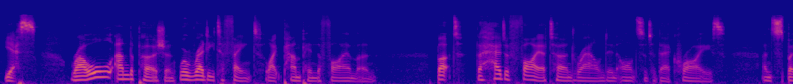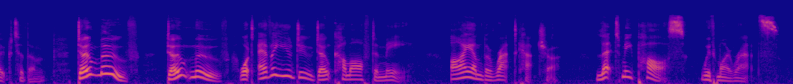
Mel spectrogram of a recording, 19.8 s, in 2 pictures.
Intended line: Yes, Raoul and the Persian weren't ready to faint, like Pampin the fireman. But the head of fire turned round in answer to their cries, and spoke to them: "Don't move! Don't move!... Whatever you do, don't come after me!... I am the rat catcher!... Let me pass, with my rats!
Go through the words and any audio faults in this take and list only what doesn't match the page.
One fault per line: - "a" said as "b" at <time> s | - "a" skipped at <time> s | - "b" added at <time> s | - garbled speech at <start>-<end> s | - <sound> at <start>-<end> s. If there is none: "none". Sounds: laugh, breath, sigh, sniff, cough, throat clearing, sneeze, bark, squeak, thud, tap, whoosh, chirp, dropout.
- "weren't" said as "were" at 2.2 s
